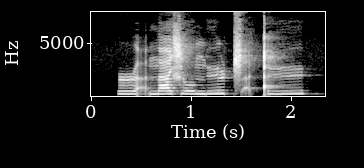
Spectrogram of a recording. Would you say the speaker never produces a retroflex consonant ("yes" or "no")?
no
